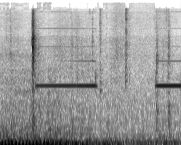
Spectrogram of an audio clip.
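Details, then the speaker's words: Toyota Vios that would not start, after fuel pump and filter replacement: brief crank then catches immediately and settles to a smooth steady idle; no-start fixed by new fuel pump. "Okay na itong Toyota Vios na ayaw mag-start. Yan fuel pump ang problema. So solve na ang problema ng customer. Umandar na yung unit."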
